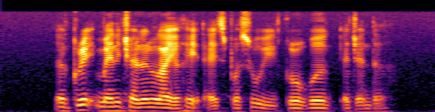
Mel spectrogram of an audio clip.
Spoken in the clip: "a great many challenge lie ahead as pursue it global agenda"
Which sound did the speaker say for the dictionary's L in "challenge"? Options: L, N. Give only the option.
N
